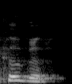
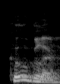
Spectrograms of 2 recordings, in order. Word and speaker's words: Coogler: Ryan Cougar, Coogler.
